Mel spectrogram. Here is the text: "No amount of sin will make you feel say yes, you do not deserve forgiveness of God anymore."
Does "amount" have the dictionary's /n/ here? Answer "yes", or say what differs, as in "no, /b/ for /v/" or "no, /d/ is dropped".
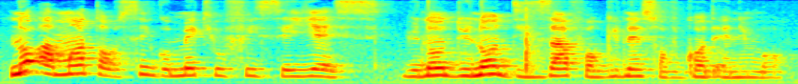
yes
